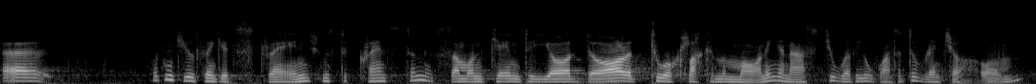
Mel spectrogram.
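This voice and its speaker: An actor playing a sinister, vengeful villain in 1940s radio drama, suavely menacing and commanding. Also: male voice, medium pitch, a little slow, lo-fi sound, close to an everyday voice. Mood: suavely suspicious. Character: sinister, gloating, vengeful villain with murderous pets. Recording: old 1940s radio broadcast.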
